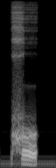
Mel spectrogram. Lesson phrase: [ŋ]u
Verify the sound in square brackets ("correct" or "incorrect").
incorrect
